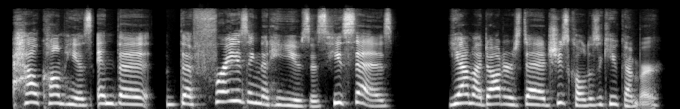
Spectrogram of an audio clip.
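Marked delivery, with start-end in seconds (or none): 4.4-6.6 put-on blunt, unfazed, fast, matter-of-fact delivery. Describing a 911 call, the speaker quotes the calling father, imitating a matter-of-fact tone. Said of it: "he's just so matter of fact".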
